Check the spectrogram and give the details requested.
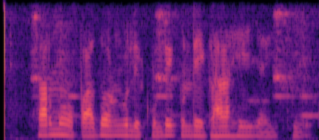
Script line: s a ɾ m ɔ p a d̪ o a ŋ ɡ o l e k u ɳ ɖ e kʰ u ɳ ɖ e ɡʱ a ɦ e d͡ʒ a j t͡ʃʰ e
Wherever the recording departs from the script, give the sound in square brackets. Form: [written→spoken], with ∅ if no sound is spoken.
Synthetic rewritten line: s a ɾ m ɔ p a d̪ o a ŋ ɡ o l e k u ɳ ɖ e [kʰ→k] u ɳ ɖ e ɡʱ a ɦ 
